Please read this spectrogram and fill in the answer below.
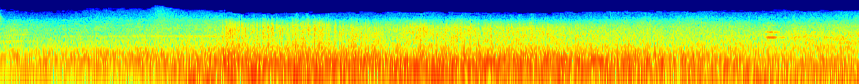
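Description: A torpedo hitting a ship, heard as a deep explosion rumble that sets in about a second in and carries on steadily.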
